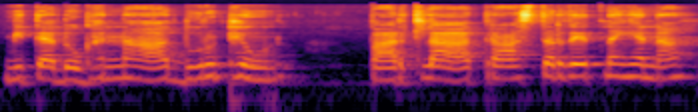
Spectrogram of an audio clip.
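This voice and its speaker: Casting: a woman playing a firm, proud mother-in-law, fairly high voice. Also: fairly even intonation, a little fast, fairly bright tone, close to an everyday voice. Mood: worried. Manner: firm, then apologetic. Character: stern mother-in-law turned remorseful.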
